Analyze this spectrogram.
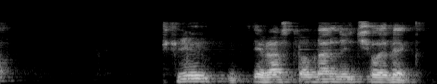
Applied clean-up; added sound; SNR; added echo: neural mask model DeepFilterNet 3.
